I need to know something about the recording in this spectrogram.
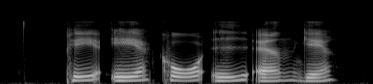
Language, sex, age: Swedish, female, 44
